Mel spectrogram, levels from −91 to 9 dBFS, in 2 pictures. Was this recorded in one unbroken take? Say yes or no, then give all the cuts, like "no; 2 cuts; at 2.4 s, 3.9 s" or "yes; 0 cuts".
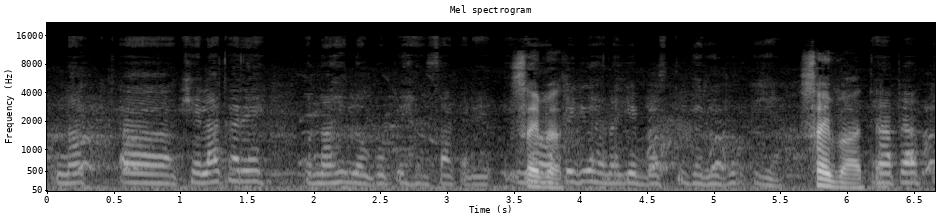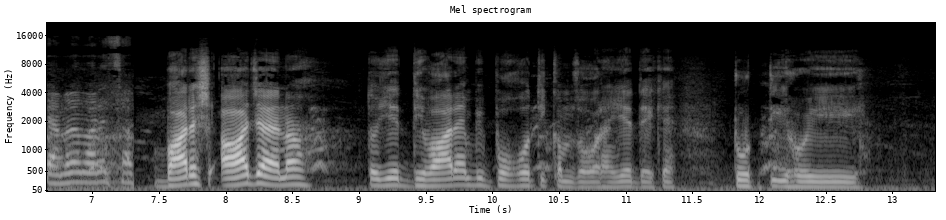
no; 1 cut; at 7.4 s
